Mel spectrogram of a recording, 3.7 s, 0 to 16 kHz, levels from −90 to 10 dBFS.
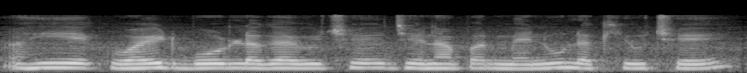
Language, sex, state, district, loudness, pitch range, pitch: Gujarati, female, Gujarat, Valsad, -14 LUFS, 180-190 Hz, 180 Hz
